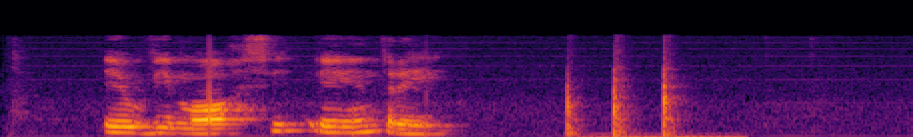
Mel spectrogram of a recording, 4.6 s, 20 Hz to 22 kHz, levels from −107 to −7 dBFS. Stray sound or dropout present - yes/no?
yes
